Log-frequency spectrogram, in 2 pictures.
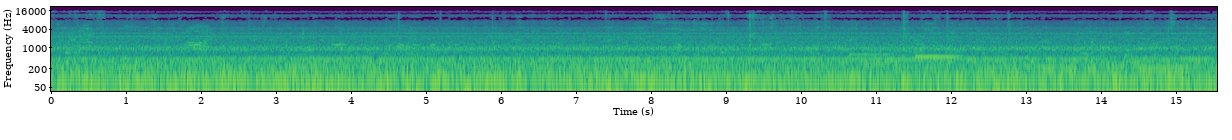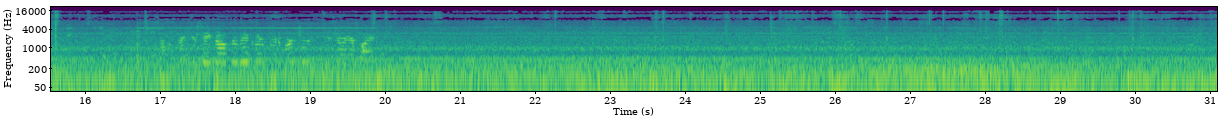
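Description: Cabin noise inside a Boeing 737 MAX 8 taxiing: a steady rumble of its CFM LEAP-1B engines at low power, with a few steady hums running through it. Voices are briefly heard in the cabin a little past halfway.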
